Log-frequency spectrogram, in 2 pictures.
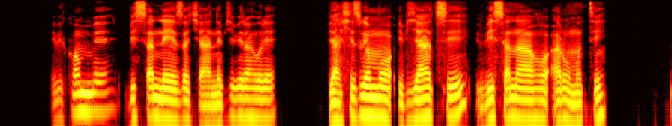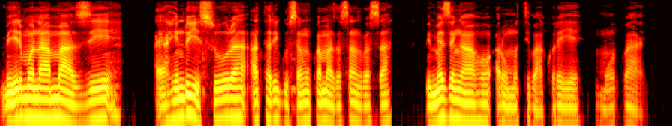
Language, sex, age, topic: Kinyarwanda, male, 25-35, health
